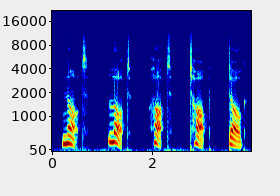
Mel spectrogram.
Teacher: In England, this is still an open O, pronounced with the lips rounded and the tongue at the back of the mouth. In America, however, except in parts of New England, it has commonly lost its rounding and in most words has become a sound very similar in quality to the A in father, only shorter.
